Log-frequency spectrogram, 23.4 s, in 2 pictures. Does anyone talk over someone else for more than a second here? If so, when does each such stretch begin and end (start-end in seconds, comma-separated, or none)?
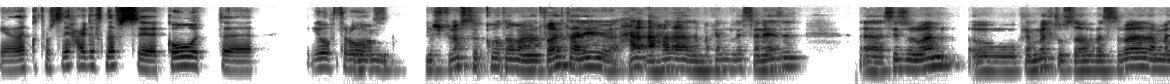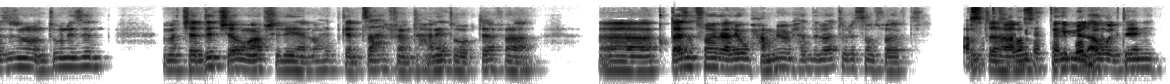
21.4-22.8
